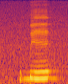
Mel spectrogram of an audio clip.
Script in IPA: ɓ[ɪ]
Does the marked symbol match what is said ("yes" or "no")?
yes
